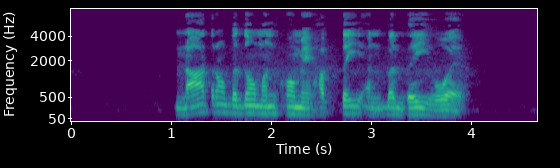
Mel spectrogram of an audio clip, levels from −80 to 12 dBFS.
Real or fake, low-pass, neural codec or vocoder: real; 7.2 kHz; none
